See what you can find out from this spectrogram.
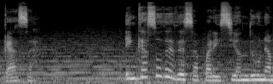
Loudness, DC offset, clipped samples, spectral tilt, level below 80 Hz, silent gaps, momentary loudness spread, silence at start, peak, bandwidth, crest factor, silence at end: -18 LUFS; under 0.1%; under 0.1%; -4 dB/octave; -42 dBFS; none; 16 LU; 0 s; -4 dBFS; over 20 kHz; 14 dB; 0 s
